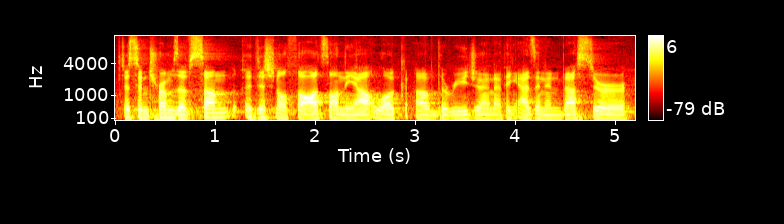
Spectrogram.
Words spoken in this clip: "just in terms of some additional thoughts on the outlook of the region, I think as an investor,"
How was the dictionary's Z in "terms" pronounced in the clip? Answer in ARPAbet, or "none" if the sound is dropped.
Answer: Z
